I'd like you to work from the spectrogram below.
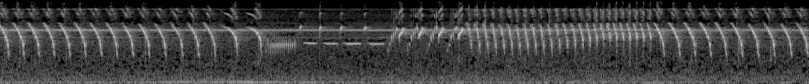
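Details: Tutor song to train canaries to sing: quick repeated falling notes, a pause of flat level whistles, then long rapid trills that speed up, with bursts of downward sweeps.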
